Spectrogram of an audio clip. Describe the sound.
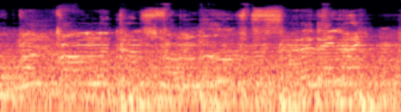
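Steady engine and road rumble from a car being driven, a dense, even low drone that stays constant throughout, with a voice talking over it.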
